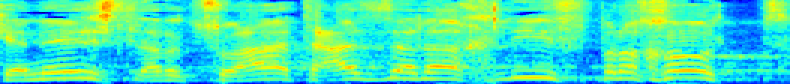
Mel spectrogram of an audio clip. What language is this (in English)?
Hebrew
